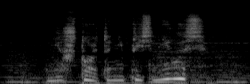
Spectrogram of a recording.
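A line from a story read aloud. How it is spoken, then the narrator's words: Trembling pony whisper. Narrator (Russian): прошептала поняшка дрожащим голосом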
